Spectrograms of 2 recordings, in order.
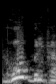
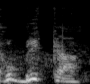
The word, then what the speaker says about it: rubrica: Rúbrica, não tem acento, é rubrica.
